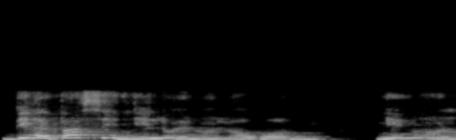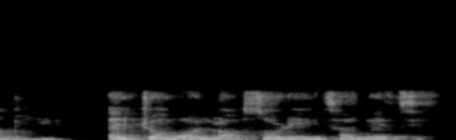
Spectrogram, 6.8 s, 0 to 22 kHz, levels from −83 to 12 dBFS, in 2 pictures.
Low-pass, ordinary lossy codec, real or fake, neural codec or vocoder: none; none; fake; codec, 16 kHz, 8 kbps, FreqCodec, smaller model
